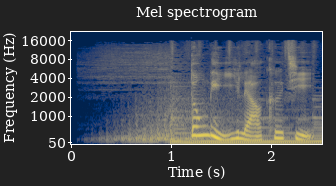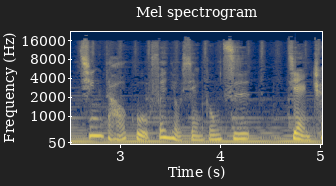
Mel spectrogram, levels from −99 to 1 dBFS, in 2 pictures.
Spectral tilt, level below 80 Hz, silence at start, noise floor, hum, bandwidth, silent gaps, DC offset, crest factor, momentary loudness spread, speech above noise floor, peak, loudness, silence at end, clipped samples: -5.5 dB/octave; -34 dBFS; 0.45 s; -44 dBFS; none; 17.5 kHz; none; under 0.1%; 16 dB; 14 LU; 29 dB; 0 dBFS; -17 LUFS; 0 s; under 0.1%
